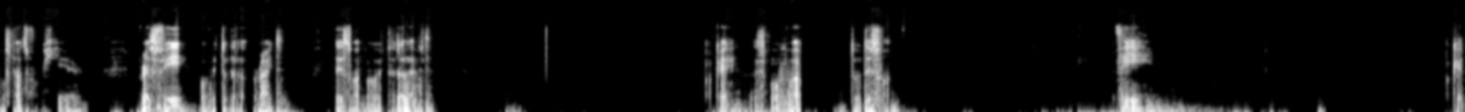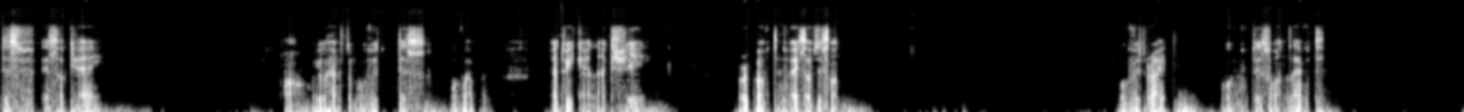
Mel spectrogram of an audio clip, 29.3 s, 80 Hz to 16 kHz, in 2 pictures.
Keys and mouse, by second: 0.8-2.6 drag, 1.6 v, 3.6 click, 3.6 g, 5.6-7.1 middle drag, 11.1 v, 12.7 g, 13.4 click, 14.8 click, 17.0-18.9 drag, 18.3 g, 18.9 middle click, 20.5 middle click, 23.7 click, 24.4 v, 26.5 click, 26.5 g, 27.1 click.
